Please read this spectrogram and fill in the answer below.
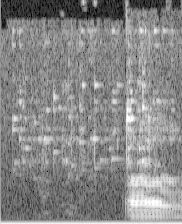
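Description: Faint high tinkling, like small chimes, in the first second. From about a second and a half in, a voice holds one steady note.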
